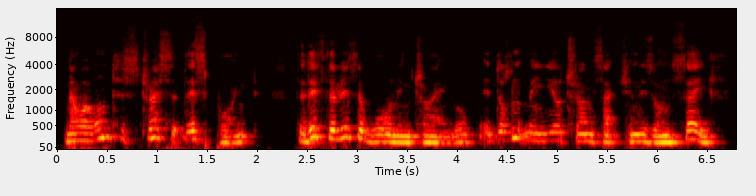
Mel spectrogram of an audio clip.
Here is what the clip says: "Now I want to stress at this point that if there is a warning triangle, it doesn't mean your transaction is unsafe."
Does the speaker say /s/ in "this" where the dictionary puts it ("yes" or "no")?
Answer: yes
